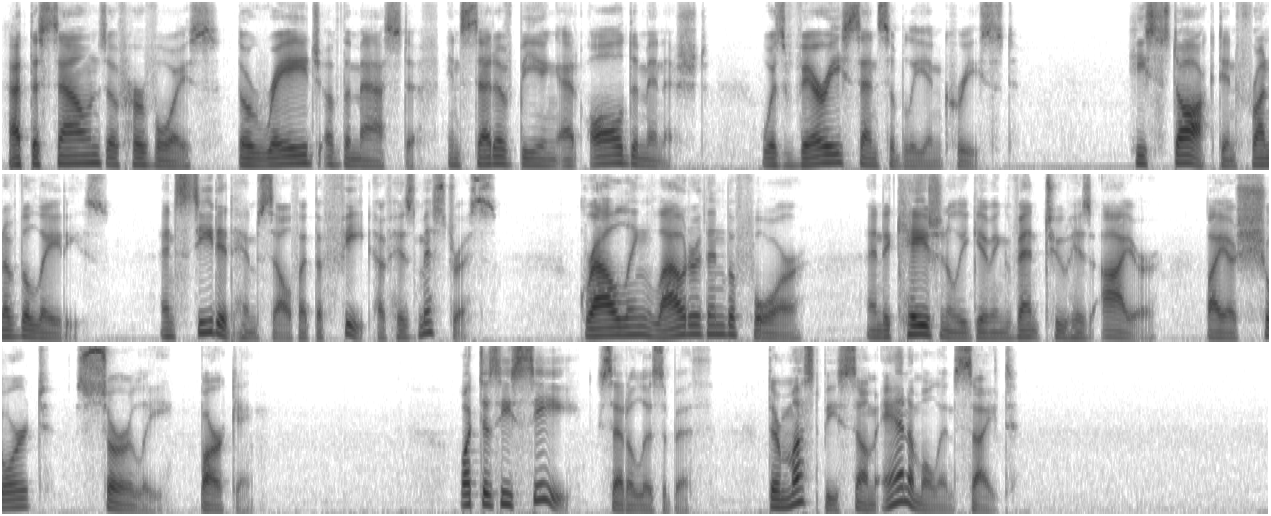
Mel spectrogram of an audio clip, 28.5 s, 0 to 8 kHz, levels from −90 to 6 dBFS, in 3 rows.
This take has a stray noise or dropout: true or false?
false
